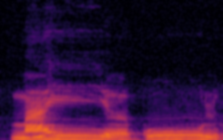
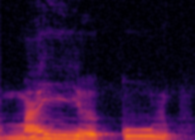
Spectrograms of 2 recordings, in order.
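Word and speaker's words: مَنْ يَقُولُ: tertulis Man yocool Hai nanti ini dibacanya masuk ke iya ya masuk ke ya Mai yocool mayo mayo cool bukan bukan dibaca memanggilku lu bukan ya yang benar karena ini bacaan Idgham Bighunnah dibaca miyoku lu masuk peyek tapi didengungkan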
